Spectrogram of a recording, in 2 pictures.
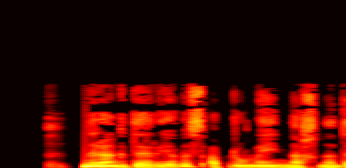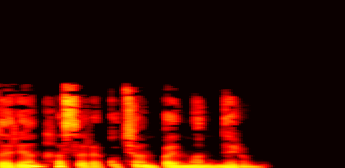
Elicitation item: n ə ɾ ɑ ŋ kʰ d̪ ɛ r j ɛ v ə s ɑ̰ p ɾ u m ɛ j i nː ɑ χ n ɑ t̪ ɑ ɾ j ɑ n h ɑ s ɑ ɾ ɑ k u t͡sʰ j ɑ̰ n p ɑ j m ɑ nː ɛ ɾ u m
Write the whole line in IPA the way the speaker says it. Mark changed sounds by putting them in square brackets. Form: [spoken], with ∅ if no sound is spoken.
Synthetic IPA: n ə ɾ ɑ ŋ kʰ d̪ ɛ r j ɛ v ə s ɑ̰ p ɾ u m ɛ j i nː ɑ χ n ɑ [d̪] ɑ ɾ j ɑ n h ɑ s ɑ ɾ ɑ k u t͡sʰ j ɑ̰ n p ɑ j m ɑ nː ɛ ɾ u m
